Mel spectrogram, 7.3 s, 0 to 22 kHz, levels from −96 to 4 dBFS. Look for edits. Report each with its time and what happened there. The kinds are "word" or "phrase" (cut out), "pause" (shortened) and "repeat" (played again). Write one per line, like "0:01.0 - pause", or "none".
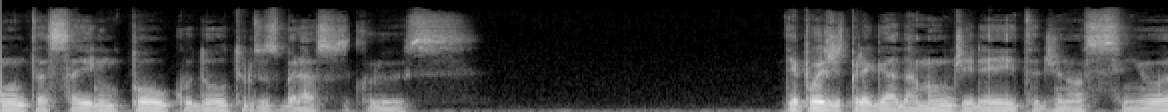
0:01.5 - word
0:02.1 - word
0:05.3 - word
